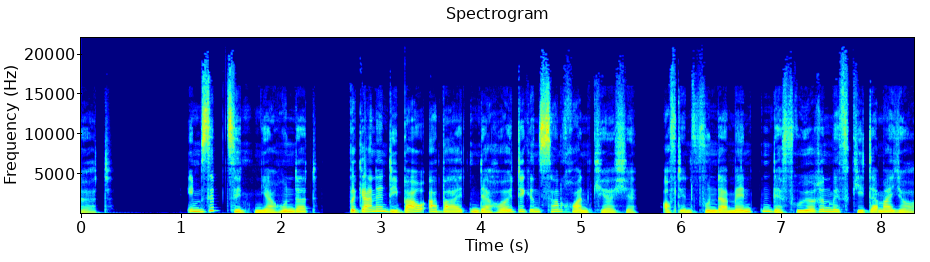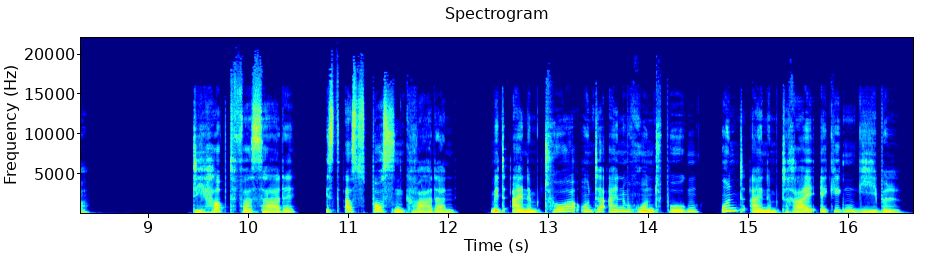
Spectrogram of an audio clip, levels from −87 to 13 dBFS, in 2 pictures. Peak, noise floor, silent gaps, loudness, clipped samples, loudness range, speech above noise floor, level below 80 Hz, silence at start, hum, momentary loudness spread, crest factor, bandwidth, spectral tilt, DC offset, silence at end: -6 dBFS; -72 dBFS; 2.42-2.62 s, 5.57-5.78 s, 10.52-10.70 s, 12.11-12.36 s, 14.54-14.65 s; -24 LUFS; under 0.1%; 3 LU; 49 dB; -58 dBFS; 0 s; none; 9 LU; 18 dB; over 20 kHz; -4.5 dB/octave; under 0.1%; 0.15 s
